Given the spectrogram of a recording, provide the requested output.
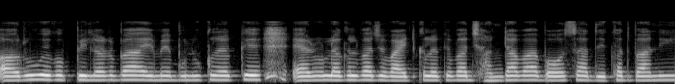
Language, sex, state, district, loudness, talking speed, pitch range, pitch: Bhojpuri, female, Uttar Pradesh, Ghazipur, -14 LUFS, 195 wpm, 195-205 Hz, 200 Hz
